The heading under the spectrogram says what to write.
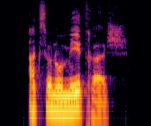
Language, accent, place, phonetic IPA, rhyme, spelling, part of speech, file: German, Germany, Berlin, [aksonoˈmeːtʁɪʃ], -eːtʁɪʃ, axonometrisch, adjective, De-axonometrisch.ogg
- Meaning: axonometric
